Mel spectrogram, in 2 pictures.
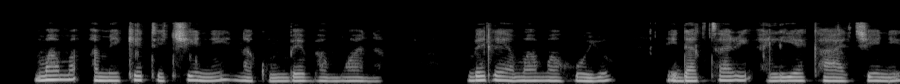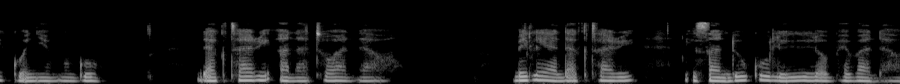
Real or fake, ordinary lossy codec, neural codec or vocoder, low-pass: fake; MP3, 48 kbps; vocoder, 44.1 kHz, 80 mel bands, Vocos; 7.2 kHz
